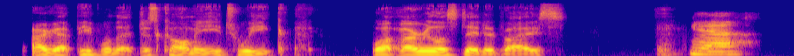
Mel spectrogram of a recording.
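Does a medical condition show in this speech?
No.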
